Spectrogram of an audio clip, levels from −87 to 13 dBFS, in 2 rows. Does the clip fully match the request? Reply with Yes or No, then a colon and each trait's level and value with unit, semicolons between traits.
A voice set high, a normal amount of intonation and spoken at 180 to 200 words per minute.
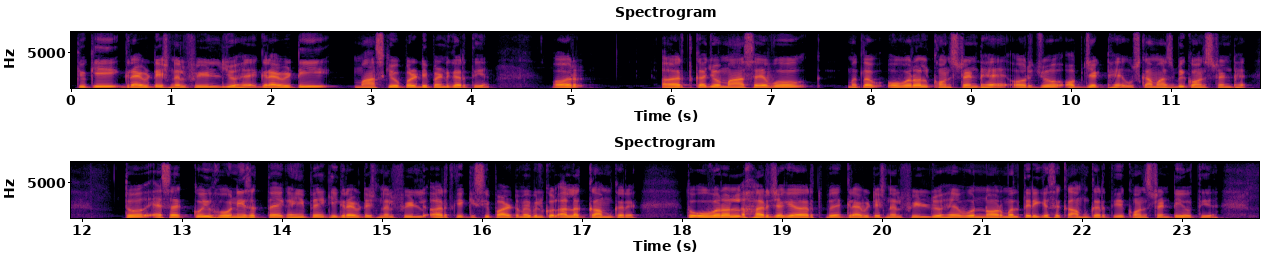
No: low, 135 Hz; average, 3.3 semitones; average, 185 wpm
